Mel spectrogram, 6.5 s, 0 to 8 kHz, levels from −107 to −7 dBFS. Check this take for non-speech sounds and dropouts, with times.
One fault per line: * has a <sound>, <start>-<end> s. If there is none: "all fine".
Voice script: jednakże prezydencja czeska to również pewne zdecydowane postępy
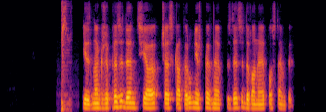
* has a thud, 1.2-1.4 s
